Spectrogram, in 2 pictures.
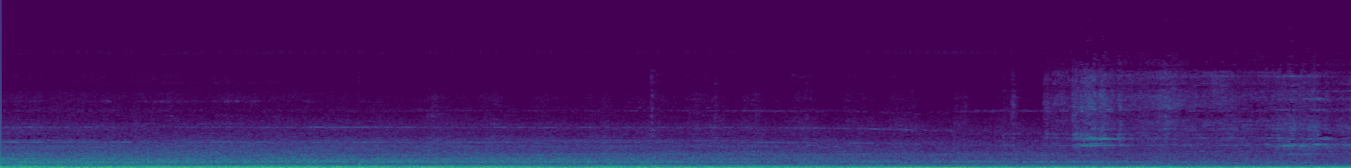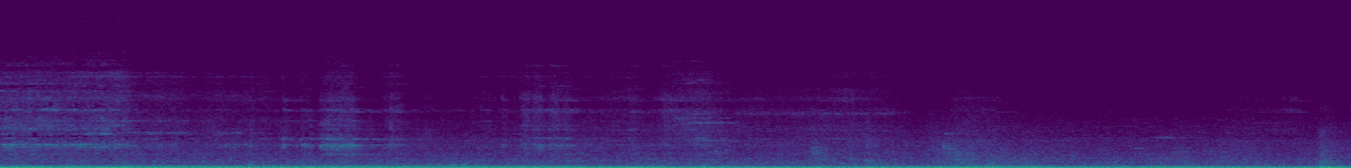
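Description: Union Pacific diesel freight locomotives passing with a deep rumble and engine drone, which gives way to the steady rumble of freight cars rolling by. About ten seconds in a high metallic squeal with hiss runs for several seconds, followed by scattered clanks from the passing cars.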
